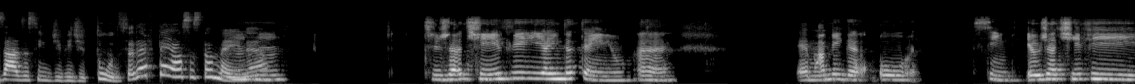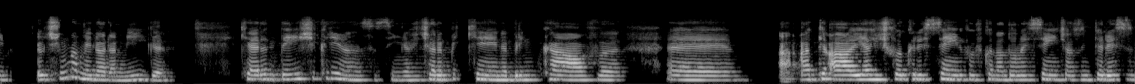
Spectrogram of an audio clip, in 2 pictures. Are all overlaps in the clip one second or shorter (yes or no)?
yes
